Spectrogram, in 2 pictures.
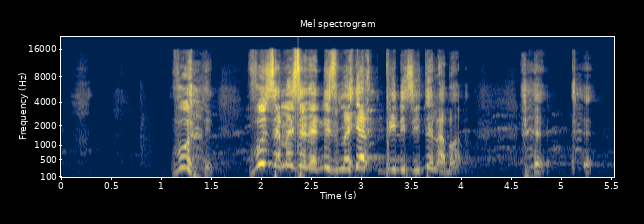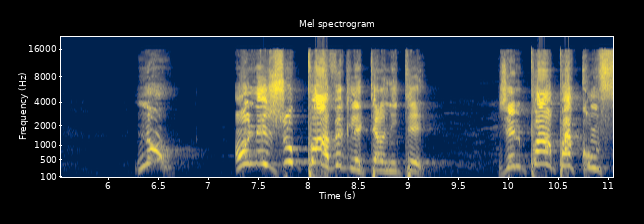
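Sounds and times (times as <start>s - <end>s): person coughing: 4.6s - 5.4s.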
